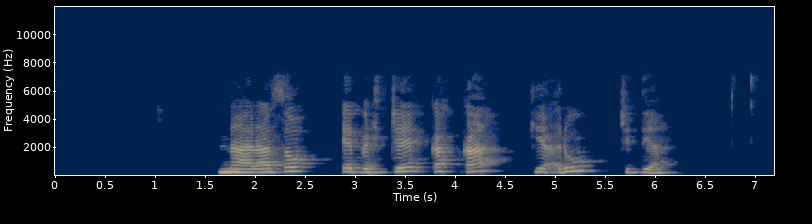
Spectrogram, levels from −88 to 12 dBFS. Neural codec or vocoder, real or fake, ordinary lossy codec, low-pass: codec, 16 kHz, 4 kbps, FreqCodec, larger model; fake; MP3, 64 kbps; 7.2 kHz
